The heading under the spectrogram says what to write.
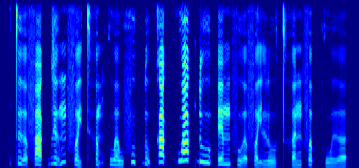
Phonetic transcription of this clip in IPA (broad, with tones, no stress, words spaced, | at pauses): t̪ɨ̰˧˨ə̯fa˨˩k̚zɨ̰˧˥m fə˧˩jt̪ʰə̰˧˨mkwə̤˨˩wfu˦˥p̚ lṵ˧˨ka˦˥k̚ hwa˦˥k̚ɗu˧ ʔe˧mfṵ˧˨ə̯fə̰˧˨j lṳ˨˩ t̪ʰə˨˦nfə˦˥p̚kwɨ̤˨˩ə̯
